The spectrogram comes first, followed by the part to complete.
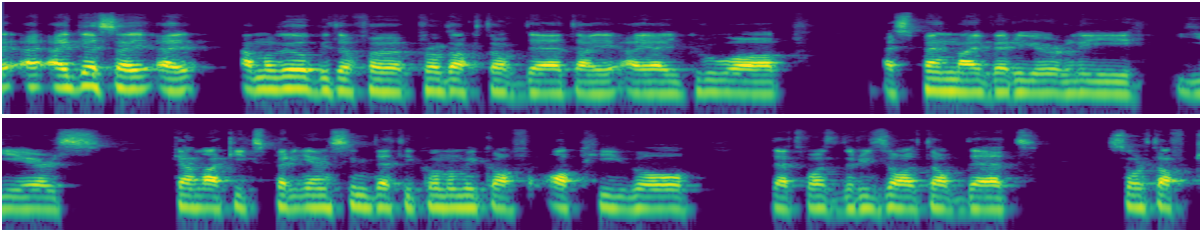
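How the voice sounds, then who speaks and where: A man in his forties from Hungary speaks as a podcast guest with a mellow, warm tone. He stumbles into his sentences with repeated words and fillers, at an easy middle pitch. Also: level tone, moderate pace. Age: 40s. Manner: many restarts and fillers, stammering repeats. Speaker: guest, fintech co-founder. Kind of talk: podcast interview.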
